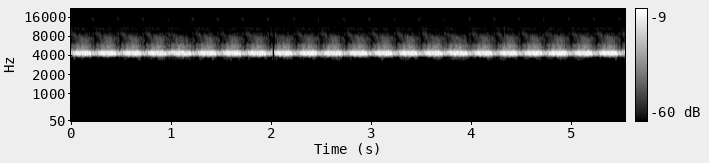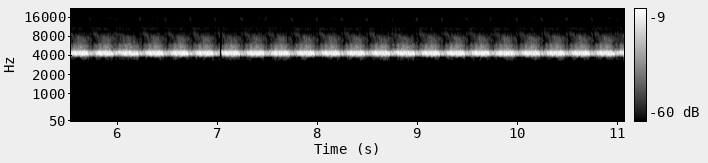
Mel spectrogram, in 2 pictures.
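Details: On a peaceful summer night in a meadow on a farm, crickets sing a high-pitched, rhythmic chirping, pulses coming about four per second without a break, with nothing else audible.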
